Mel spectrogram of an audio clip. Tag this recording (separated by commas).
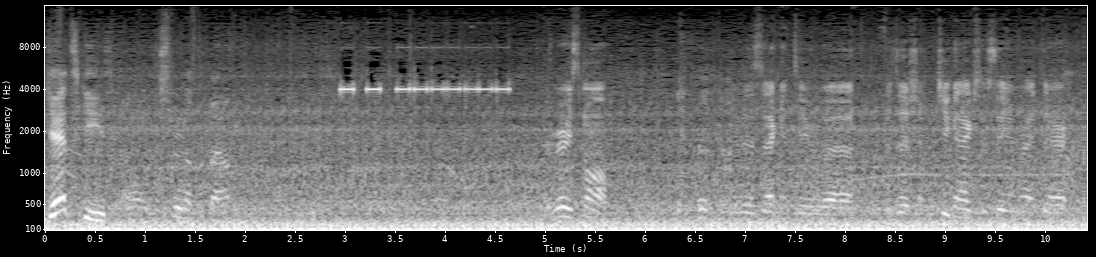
Speech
